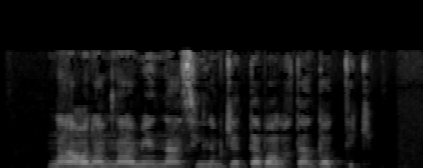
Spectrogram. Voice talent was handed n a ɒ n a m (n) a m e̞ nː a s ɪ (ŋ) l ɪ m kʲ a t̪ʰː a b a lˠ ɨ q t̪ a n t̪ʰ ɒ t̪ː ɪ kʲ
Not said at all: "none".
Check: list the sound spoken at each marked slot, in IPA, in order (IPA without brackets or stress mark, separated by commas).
n, ŋ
